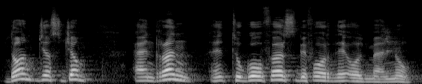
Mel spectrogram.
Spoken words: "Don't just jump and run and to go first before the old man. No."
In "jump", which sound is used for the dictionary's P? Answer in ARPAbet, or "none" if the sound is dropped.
P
